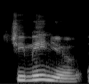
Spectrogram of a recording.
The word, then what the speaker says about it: Chiminyo: And then you're like, It's Portuguese, Brazilian, it's Chiminyo. And they go, Chiminyo. But, you know, it reads like Chiminyo in English, so.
